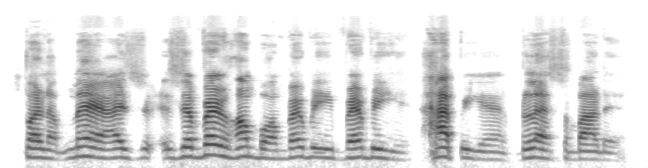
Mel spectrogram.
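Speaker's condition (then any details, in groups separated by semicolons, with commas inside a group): Brain bruising; speech bad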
